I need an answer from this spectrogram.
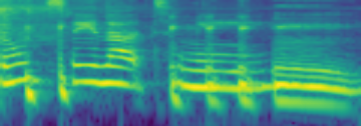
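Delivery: mock wimpy whine, slow sing-song, "me" dragged out. Describing how she berated them, mimicking her whiny, wimpy voice. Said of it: "Just a whiny, wimpy voice of like".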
